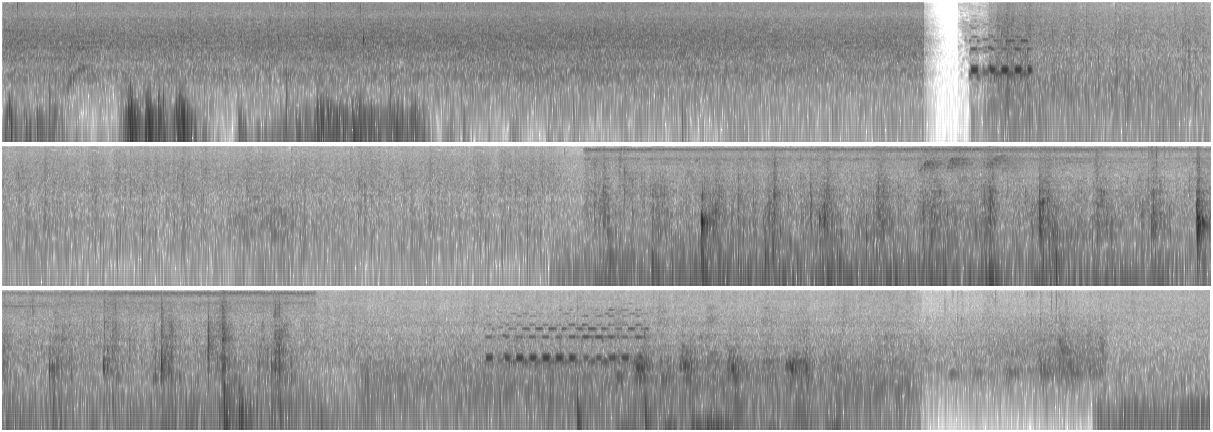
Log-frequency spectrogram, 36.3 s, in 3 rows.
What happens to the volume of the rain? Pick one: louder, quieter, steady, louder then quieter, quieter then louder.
quieter.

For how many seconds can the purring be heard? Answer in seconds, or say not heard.
not heard.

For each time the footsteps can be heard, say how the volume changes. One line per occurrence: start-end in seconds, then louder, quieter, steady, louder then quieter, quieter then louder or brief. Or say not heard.
17.9-27.4 steady.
